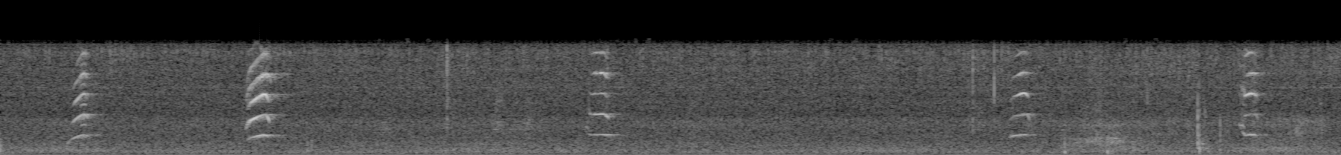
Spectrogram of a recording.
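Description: Garden sprinkler spraying with a steady hiss, while a bird gives five short, high calls spread through, the second about two seconds in the loudest.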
